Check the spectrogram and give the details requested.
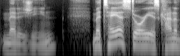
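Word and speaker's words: Medellín: That's pronounced Medellin.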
